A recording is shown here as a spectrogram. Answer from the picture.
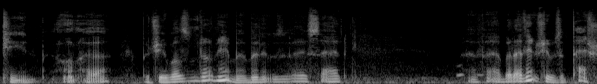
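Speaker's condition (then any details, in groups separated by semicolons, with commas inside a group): Muscular dystrophy; helped around by carers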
